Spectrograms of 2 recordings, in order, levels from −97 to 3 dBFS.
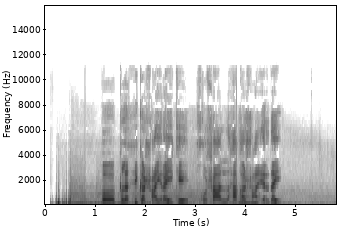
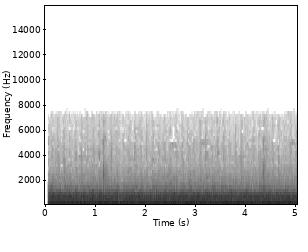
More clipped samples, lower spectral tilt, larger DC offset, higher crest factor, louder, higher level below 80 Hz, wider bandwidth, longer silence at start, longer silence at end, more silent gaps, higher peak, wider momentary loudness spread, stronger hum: neither; second, -5 dB/octave vs -11.5 dB/octave; neither; first, 22 dB vs 12 dB; second, -22 LUFS vs -15 LUFS; second, -46 dBFS vs -14 dBFS; first, 11.5 kHz vs 4.1 kHz; first, 0.2 s vs 0.05 s; first, 1.05 s vs 0 s; neither; about the same, -2 dBFS vs 0 dBFS; first, 12 LU vs 1 LU; neither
